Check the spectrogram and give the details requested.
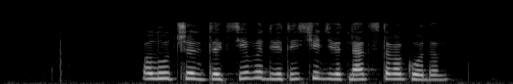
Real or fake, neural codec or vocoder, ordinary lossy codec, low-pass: fake; vocoder, 22.05 kHz, 80 mel bands, Vocos; none; 7.2 kHz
